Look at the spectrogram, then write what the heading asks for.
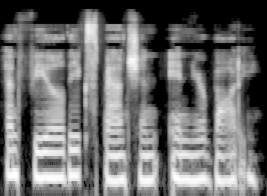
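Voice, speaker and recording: Woman doing guided meditation, low mellow voice, really slow, super dry close sound. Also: little pitch movement, no room sound. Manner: measured, instructional, gentle delivery.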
